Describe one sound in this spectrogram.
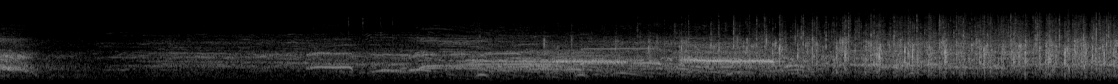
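A large group of soldiers shouts and cheers in unison.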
